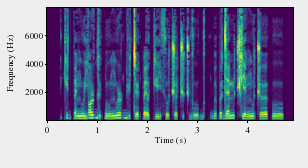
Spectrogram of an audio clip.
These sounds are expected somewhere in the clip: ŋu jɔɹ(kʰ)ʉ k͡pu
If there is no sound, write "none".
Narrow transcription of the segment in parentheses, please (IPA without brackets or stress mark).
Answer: ɡ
